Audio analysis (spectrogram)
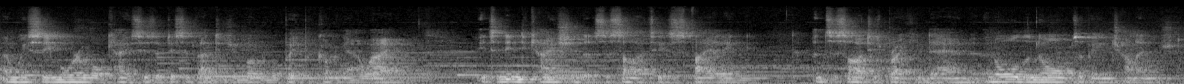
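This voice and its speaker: Man, low voice, earnest hostel worker, loud music in an echoey hall. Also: flat delivery, moderate pace. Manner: thoughtful, earnest. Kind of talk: documentary interview.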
